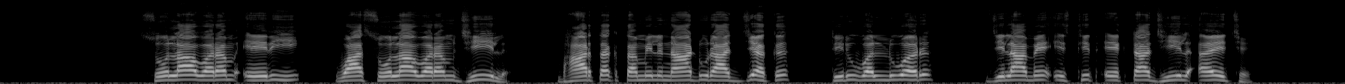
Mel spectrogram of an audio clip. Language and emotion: Maithili, neutral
